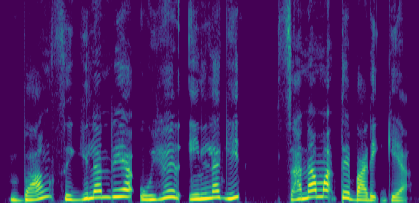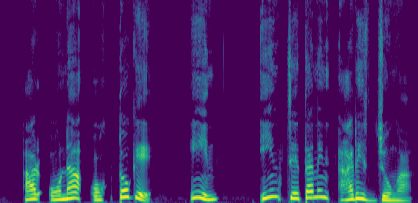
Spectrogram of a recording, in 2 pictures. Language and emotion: Santali, disgusted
